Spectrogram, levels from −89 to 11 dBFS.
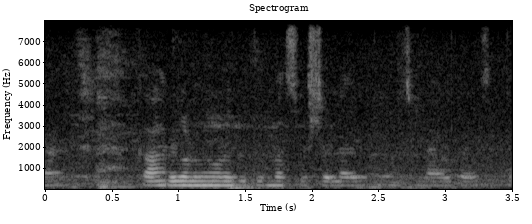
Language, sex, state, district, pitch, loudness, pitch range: Kannada, female, Karnataka, Mysore, 195 Hz, -33 LUFS, 195-200 Hz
